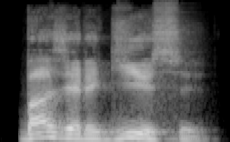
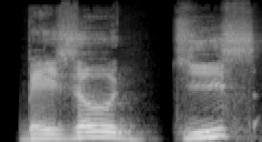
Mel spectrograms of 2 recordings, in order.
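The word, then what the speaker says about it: Bazelgeuse: you pronounce Basil's name Japanese dos pronounce it bazu while English dubs pronounce it basil geese I think the name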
